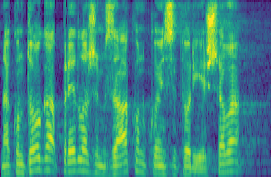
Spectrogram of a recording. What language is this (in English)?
Croatian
